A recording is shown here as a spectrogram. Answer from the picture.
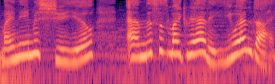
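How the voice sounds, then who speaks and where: In a put-on character voice, a woman squeaks at an extremely high pitch with very wide pitch swings, keeping a moderate pace over clear music in the background. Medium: video game. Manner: warm, patient.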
